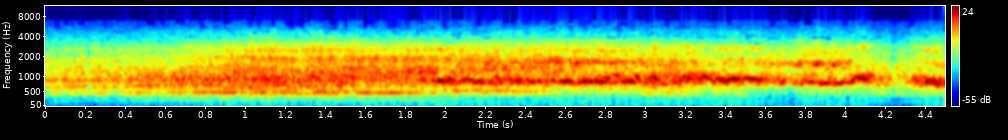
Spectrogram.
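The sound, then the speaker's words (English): A car's tires skid and squeal loudly and continuously as the vehicle swerves and circles wildly, a harsh, steady screech lasting several seconds that briefly wavers near the end, with no voices. “the car began to circle wildly.”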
